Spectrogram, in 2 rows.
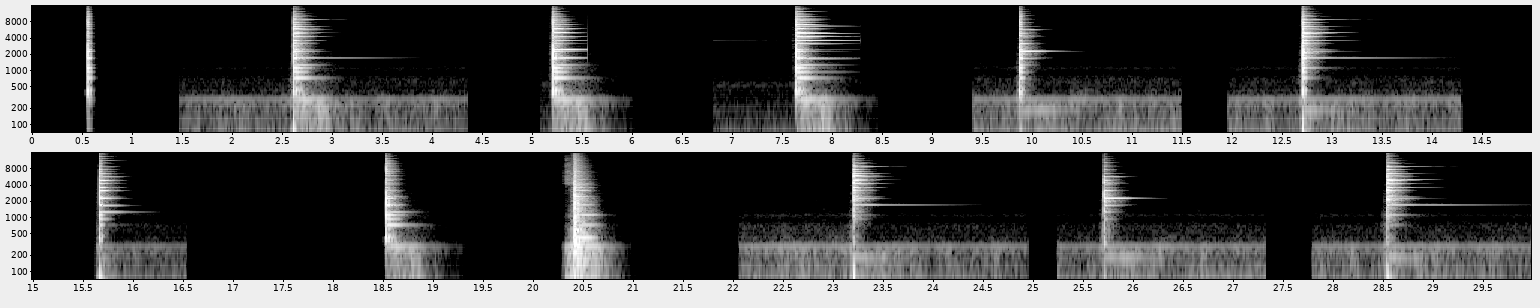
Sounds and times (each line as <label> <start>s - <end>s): sword hilt grabbing sounds 20.4s - 20.7s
